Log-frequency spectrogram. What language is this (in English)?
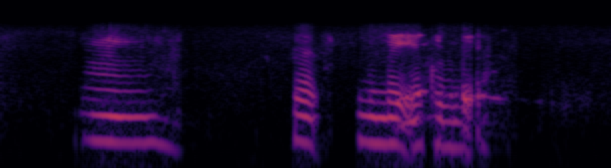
Santali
